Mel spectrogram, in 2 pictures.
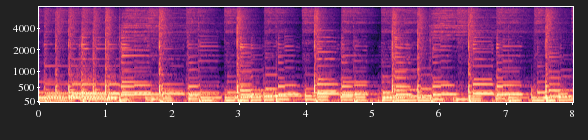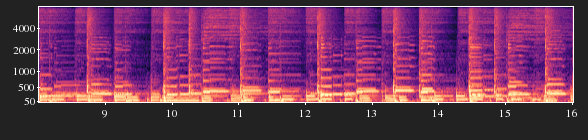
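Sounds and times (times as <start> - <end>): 
blues drumming: 0.0 - 16.0.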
